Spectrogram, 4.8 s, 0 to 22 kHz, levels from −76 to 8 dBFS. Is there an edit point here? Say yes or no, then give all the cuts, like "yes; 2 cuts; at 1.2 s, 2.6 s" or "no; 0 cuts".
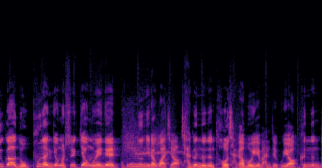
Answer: yes; 1 cut; at 1.8 s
